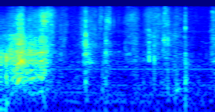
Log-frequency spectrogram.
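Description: Zipper of a small seam-sealed waterproof pouch being pulled open, a short rasp in the first half-second, followed by a few faint clicks of handling.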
